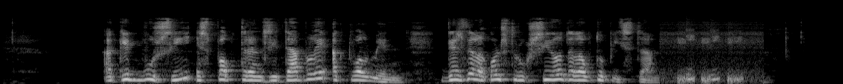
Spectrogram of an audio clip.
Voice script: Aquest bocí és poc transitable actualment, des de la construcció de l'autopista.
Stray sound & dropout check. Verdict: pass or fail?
fail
